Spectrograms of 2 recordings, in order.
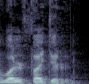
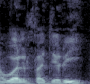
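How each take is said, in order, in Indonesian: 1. Kata ini berakhir pada konsonan tanpa vokal. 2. Kata ini berakhir dengan vokal i pendek. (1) "cara membacanya"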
